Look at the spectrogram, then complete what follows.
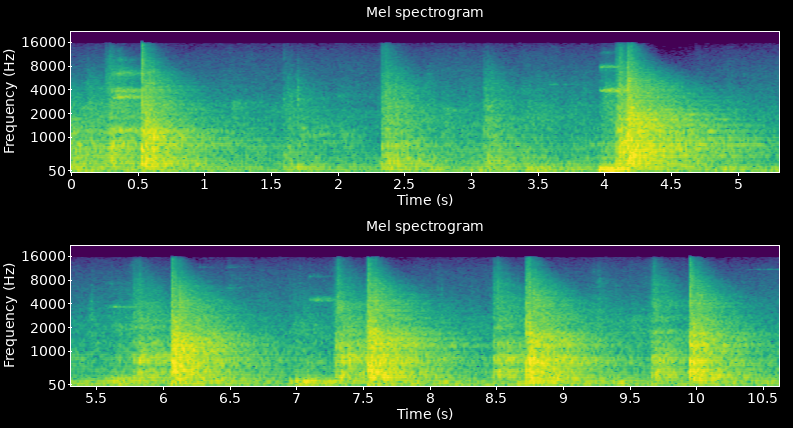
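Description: Squash rally: a squash ball cracking off rackets and the court walls, a sharp strike about every second, often in quick pairs, each ringing on in the hall. The loudest hit comes about four seconds in.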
